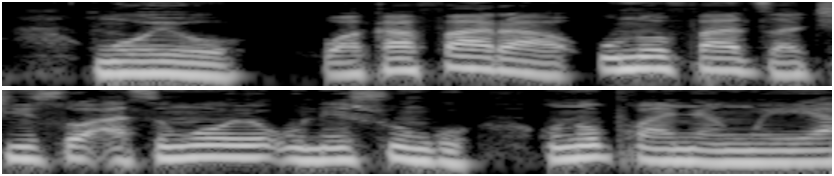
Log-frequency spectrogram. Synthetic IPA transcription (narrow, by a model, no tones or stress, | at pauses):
mwo̞jo̞ | wakafaɾauno̞fad͡zat͡ʃiso̞ʔasimwo̞jo̞ʔune̞ʃuŋɡuːno̞pwaɲamwe̞ːja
